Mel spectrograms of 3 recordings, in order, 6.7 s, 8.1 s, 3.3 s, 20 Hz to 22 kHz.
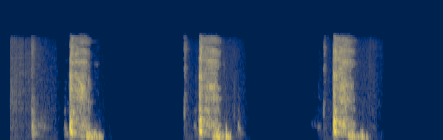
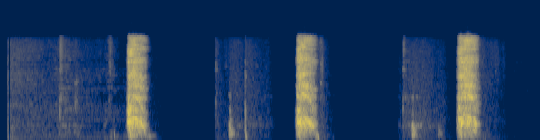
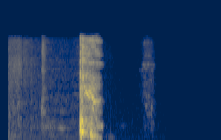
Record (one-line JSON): {"three_cough_length": "6.7 s", "three_cough_amplitude": 31968, "three_cough_signal_mean_std_ratio": 0.28, "exhalation_length": "8.1 s", "exhalation_amplitude": 32101, "exhalation_signal_mean_std_ratio": 0.26, "cough_length": "3.3 s", "cough_amplitude": 27427, "cough_signal_mean_std_ratio": 0.19, "survey_phase": "beta (2021-08-13 to 2022-03-07)", "age": "45-64", "gender": "Male", "wearing_mask": "No", "symptom_cough_any": true, "symptom_runny_or_blocked_nose": true, "symptom_fatigue": true, "symptom_headache": true, "symptom_change_to_sense_of_smell_or_taste": true, "smoker_status": "Never smoked", "respiratory_condition_asthma": false, "respiratory_condition_other": false, "recruitment_source": "Test and Trace", "submission_delay": "1 day", "covid_test_result": "Positive", "covid_test_method": "RT-qPCR", "covid_ct_value": 18.4, "covid_ct_gene": "N gene"}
